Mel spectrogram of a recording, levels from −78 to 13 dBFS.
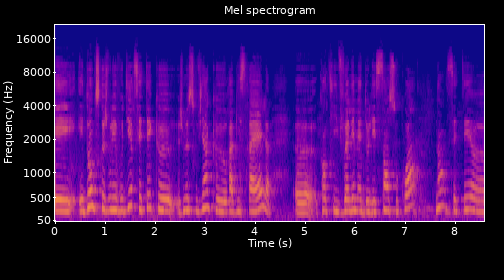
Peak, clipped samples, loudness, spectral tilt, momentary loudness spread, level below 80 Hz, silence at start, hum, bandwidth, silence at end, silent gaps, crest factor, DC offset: -6 dBFS; under 0.1%; -22 LUFS; -4.5 dB/octave; 7 LU; -58 dBFS; 0 s; none; 14 kHz; 0 s; none; 16 dB; under 0.1%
